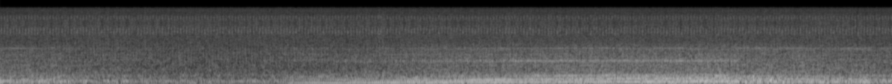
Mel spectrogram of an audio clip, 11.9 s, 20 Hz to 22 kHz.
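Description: Honda Twister 250 single-cylinder motorcycle engine running while riding, over a steady rush of wind noise. About four seconds in, the engine note steadies and grows louder under throttle, then eases off shortly before the end.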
